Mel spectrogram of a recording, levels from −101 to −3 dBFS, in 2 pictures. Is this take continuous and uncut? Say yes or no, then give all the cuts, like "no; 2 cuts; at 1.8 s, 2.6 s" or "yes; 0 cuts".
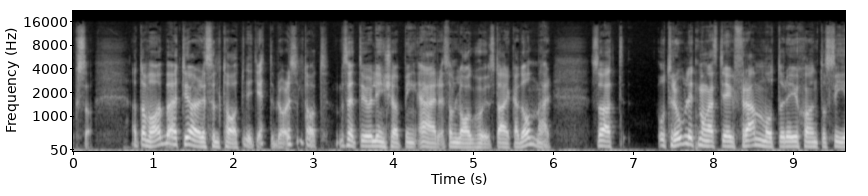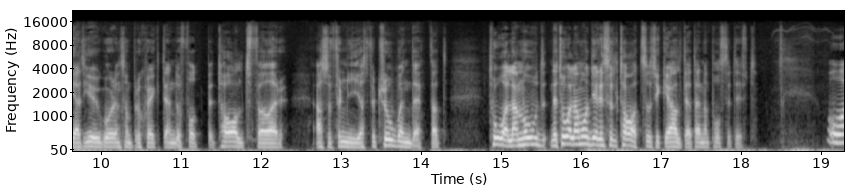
no; 2 cuts; at 2.1 s, 14.1 s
